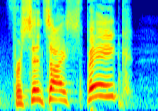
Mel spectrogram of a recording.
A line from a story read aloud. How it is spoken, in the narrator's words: I cried out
